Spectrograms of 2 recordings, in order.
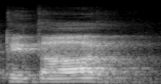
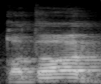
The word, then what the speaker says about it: قطار: ہے۔ ایسے ہی ایک لفظ ہے قطار، یعنی قاف کے نیچے زیر پڑھا جائے تو یہ تلفظ درست ہے، جبکہ اکثر پڑھے لکھے لوگ یا طلباء قطار پڑھتے ہیں۔ اچھا، ایک اور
